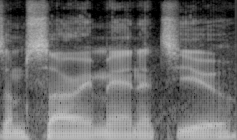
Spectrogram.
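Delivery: put-on whisper. Retelling how a player leaned over right before the vote: imitating a whisper. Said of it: "he leans over to me and whispers".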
